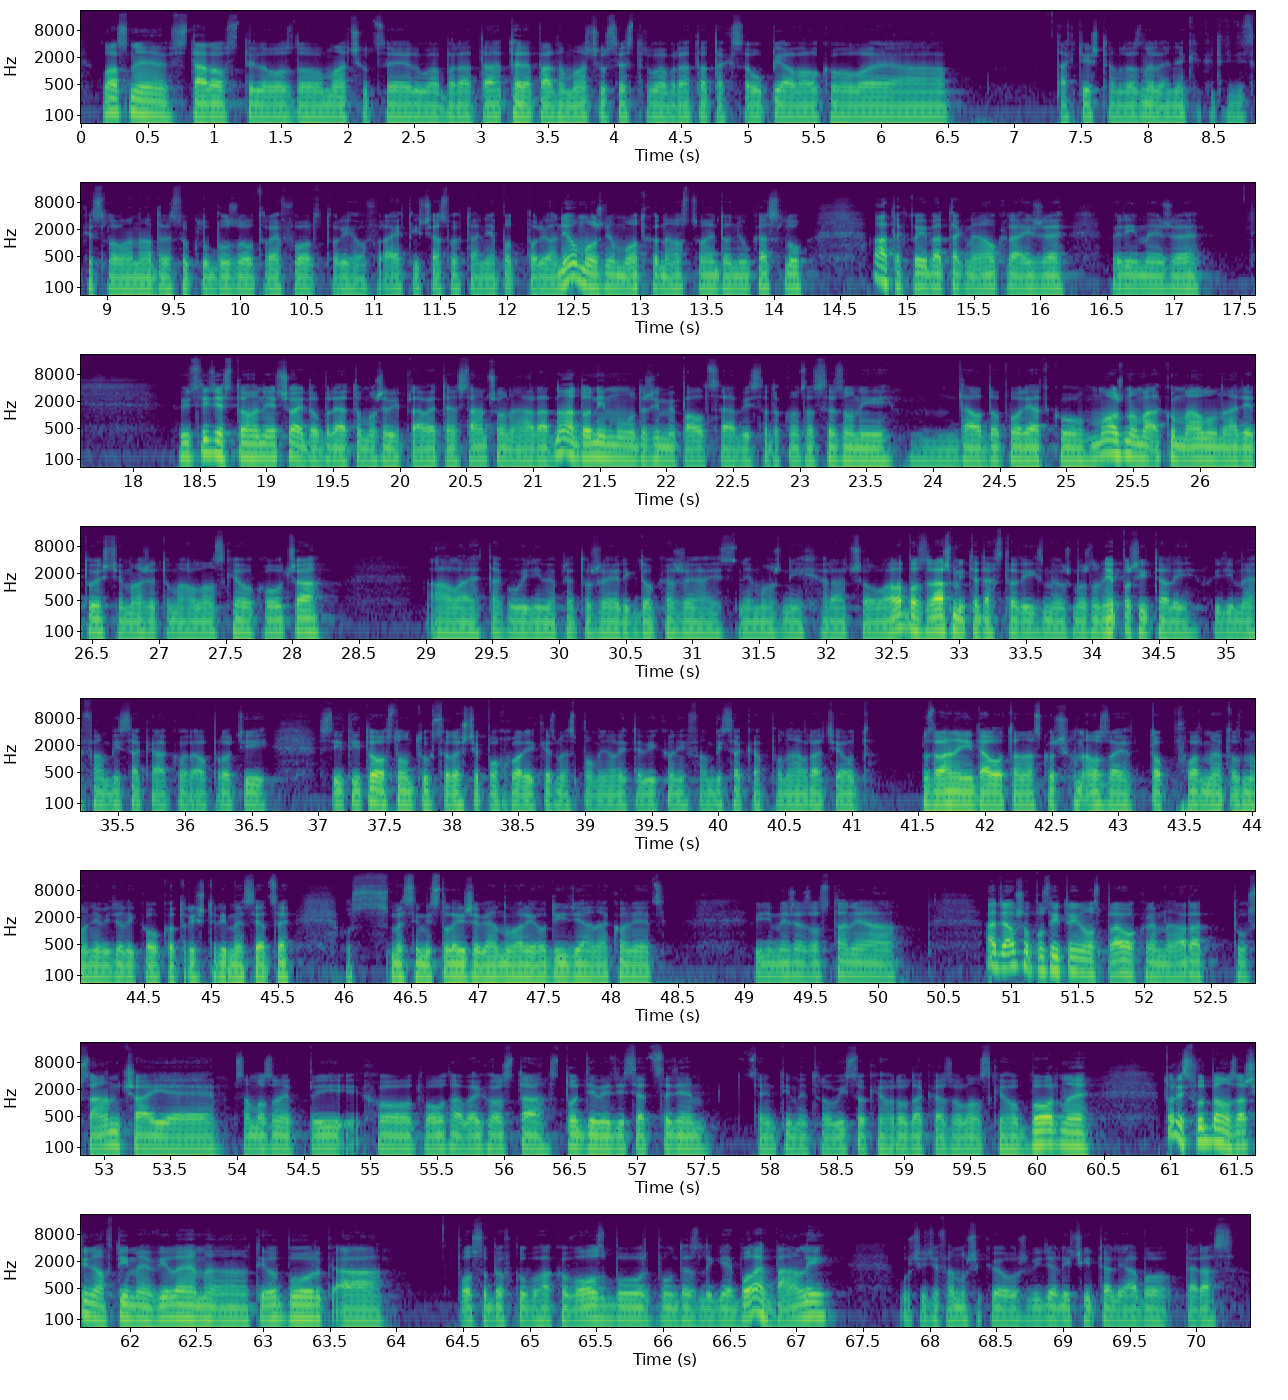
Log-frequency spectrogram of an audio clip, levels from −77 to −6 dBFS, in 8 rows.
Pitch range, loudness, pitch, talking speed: 85-95 Hz, -27 LUFS, 90 Hz, 180 wpm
